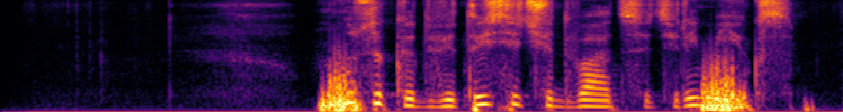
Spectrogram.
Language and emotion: Russian, neutral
